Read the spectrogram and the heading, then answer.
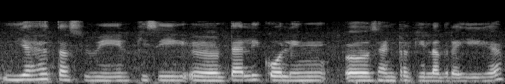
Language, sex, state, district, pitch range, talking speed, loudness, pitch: Hindi, female, Haryana, Charkhi Dadri, 180-195 Hz, 130 wpm, -16 LUFS, 185 Hz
